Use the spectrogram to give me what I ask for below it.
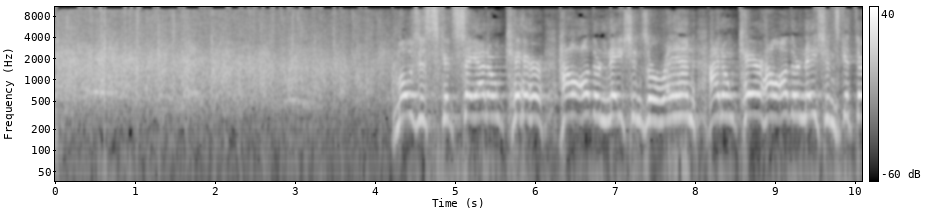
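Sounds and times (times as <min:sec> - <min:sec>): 
audience clapping hands: 0:00.0 - 0:04.9
speech: 0:04.2 - 0:10.0.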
